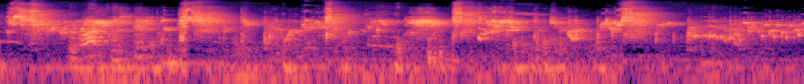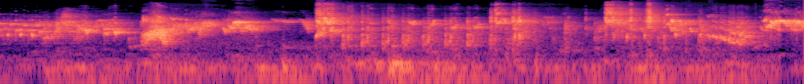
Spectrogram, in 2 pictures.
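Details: Budgerigar parents feeding chicks inside a breeding nest box; an unbroken stream of raspy, chattering squawks and trilled chirps, rising and falling in loudness across the whole stretch.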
